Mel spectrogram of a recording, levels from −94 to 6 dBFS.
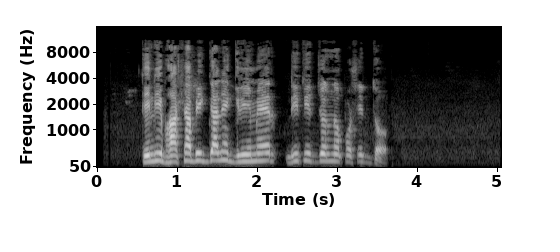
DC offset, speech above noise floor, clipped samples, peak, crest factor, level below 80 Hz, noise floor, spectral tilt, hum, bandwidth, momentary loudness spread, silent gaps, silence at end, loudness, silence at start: under 0.1%; 44 dB; under 0.1%; 0 dBFS; 24 dB; -74 dBFS; -66 dBFS; -4 dB/octave; none; 11.5 kHz; 15 LU; none; 1.45 s; -21 LUFS; 0.55 s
